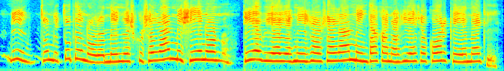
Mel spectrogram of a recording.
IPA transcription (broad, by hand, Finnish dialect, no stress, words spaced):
niːn tonːet topenːolːem menːes ku se lɑmːi siːn on tiæʋːiɛres niːn sĕ on sel lɑmːin tɑkɑnɑ siæl̆ se korkeː mæki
